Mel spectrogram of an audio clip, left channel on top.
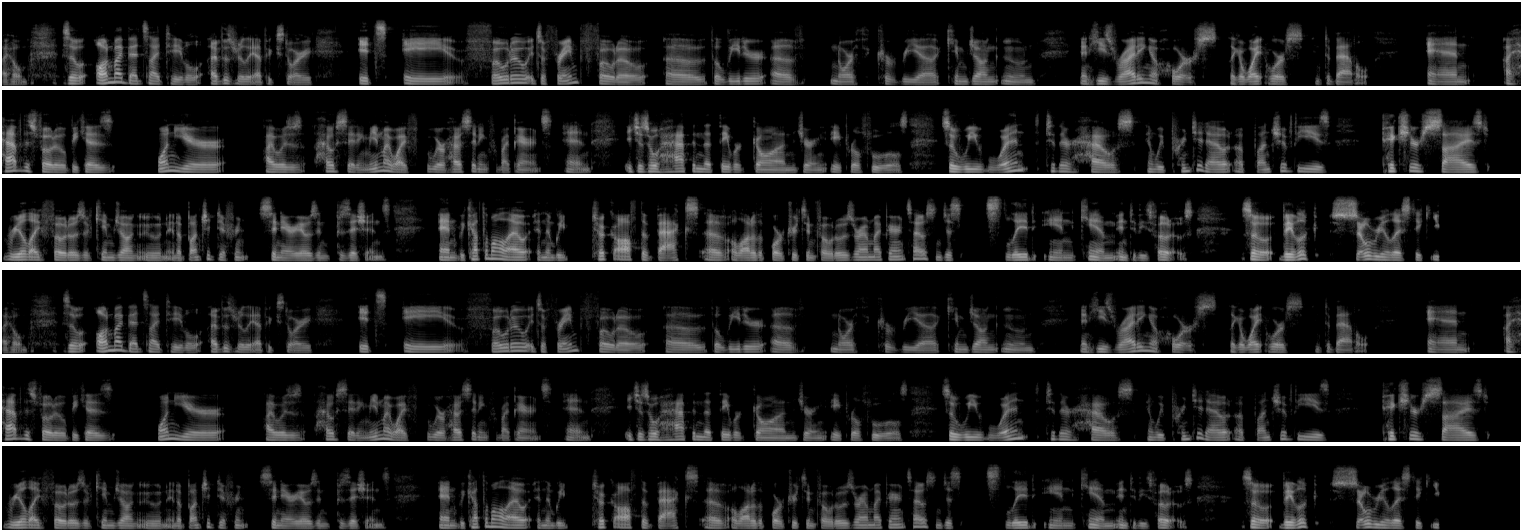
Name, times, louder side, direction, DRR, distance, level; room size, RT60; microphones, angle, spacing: voice 1, 0.0-8.0 8.3-13.7 14.2-14.7 15.0-16.3 16.7-17.4 17.8-28.7 29.0-30.1 30.4-44.8, left 4 dB, 25° left, 0.5 m, -33 dB
open air
head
